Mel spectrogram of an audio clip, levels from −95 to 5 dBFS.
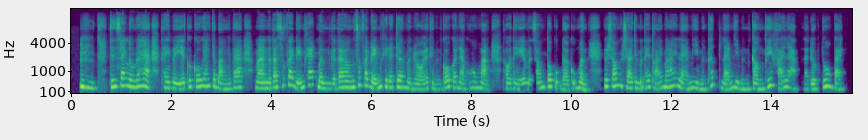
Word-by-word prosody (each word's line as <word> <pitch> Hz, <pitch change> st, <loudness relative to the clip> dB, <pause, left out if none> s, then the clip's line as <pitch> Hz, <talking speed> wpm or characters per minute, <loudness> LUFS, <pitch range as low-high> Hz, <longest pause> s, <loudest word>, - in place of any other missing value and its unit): Ừm, 240 Hz, -6 st, +6 dB, 0.3 s
chính 260 Hz, +1 st, +5 dB
xác 300 Hz, +2 st, +5 dB
luôn 265 Hz, -3 st, +4 dB
đó 265 Hz, -, +3 dB
ha. 275 Hz, -3 st, +4 dB, 0.2 s
Thay 225 Hz, -2 st, -2 dB
vì 205 Hz, -4 st, +2 dB
á 205 Hz, -, +2 dB
cứ 260 Hz, -, +2 dB
cố 265 Hz, -1 st, +3 dB
gắng 280 Hz, +1 st, +1 dB
cho 270 Hz, -3 st, 0 dB
bằng 195 Hz, -6 st, -1 dB
người 185 Hz, -, -6 dB
ta, 235 Hz, +1 st, -1 dB, 0.2 s
mà 210 Hz, -1 st, +3 dB
người 205 Hz, 0 st, +1 dB
ta 235 Hz, +3 st, +3 dB
xuất 300 Hz, +5 st, -3 dB
phát 330 Hz, -3 st, +3 dB
điểm 205 Hz, +1 st, +2 dB
khác 320 Hz, +2 st, 0 dB
mình, 210 Hz, -5 st, +2 dB
người 190 Hz, 0 st, -2 dB
ta 235 Hz, +2 st, +2 dB
xuất 310 Hz, +4 st, 0 dB
phát 295 Hz, -2 st, +3 dB
điểm 220 Hz, +1 st, +3 dB
khi 270 Hz, -1 st, +2 dB
đã 240 Hz, -, 0 dB
trên 240 Hz, -2 st, +2 dB
mình 205 Hz, -4 st, -4 dB
rồi 180 Hz, -1 st, -2 dB
á, 210 Hz, -, -2 dB
thì 205 Hz, -, -5 dB
mình 180 Hz, -1 st, -12 dB
cố 235 Hz, +3 st, +1 dB
cỡ 230 Hz, -3 st, -3 dB
nào 210 Hz, -5 st, -3 dB
cũng 220 Hz, +5 st, -9 dB
hông 225 Hz, 0 st, -4 dB
bằng. 210 Hz, -5 st, 0 dB, 0.3 s
Thôi 200 Hz, -1 st, -2 dB
thì 190 Hz, -3 st, -5 dB
á 200 Hz, -, -1 dB
mình 190 Hz, -, -4 dB
sống 215 Hz, +4 st, -2 dB
tốt 265 Hz, 0 st, +4 dB
cuộc -, -, -1 dB
đời 175 Hz, -1 st, -3 dB
của -, -, -5 dB
mình, 215 Hz, -5 st, +1 dB, 0.4 s
cứ 270 Hz, -, +5 dB
sống 285 Hz, +2 st, +1 dB
sao 230 Hz, -4 st, +1 dB
cho 220 Hz, -, -4 dB
mình 205 Hz, +5 st, -4 dB
thấy 245 Hz, +2 st, -1 dB
thoải 225 Hz, -2 st, -4 dB
mái, 255 Hz, +4 st, +1 dB
làm 205 Hz, -7 st, -2 dB
gì 215 Hz, -3 st, -3 dB
mình 185 Hz, -1 st, -4 dB
thích, 320 Hz, +3 st, -3 dB
làm 190 Hz, +1 st, -2 dB
gì 230 Hz, -2 st, 0 dB
mình 185 Hz, -1 st, -6 dB
cần 185 Hz, -2 st, -1 dB
thiết 275 Hz, +9 st, +2 dB
phải 240 Hz, -, -2 dB
làm 245 Hz, -5 st, -2 dB
là 180 Hz, 0 st, -9 dB
được, 180 Hz, -1 st, 0 dB
đúng 265 Hz, -, +5 dB
hông 275 Hz, -3 st, +1 dB
bạn? 185 Hz, -3 st, -2 dB
230 Hz, 295 wpm, -21 LUFS, 195-265 Hz, 0.4 s, Ừm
